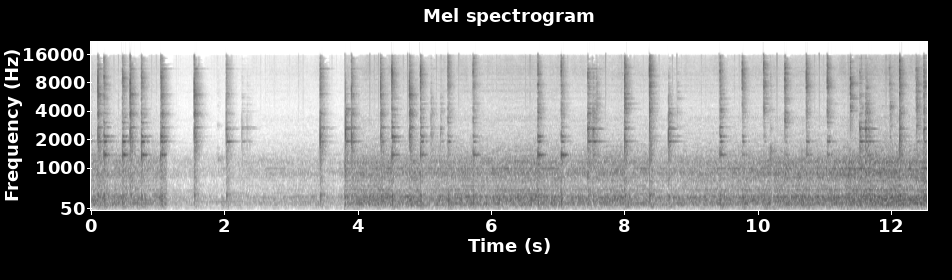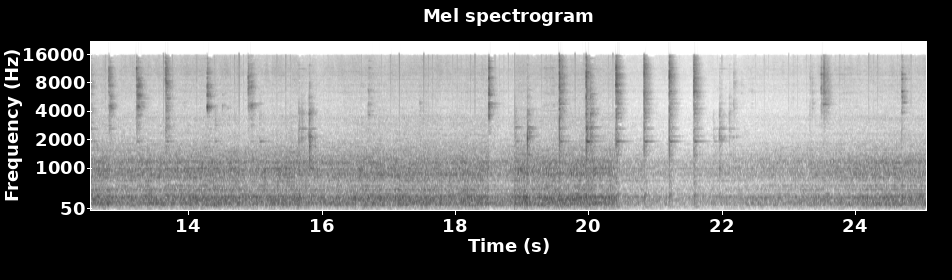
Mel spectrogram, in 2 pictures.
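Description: Hand hammer striking red-hot steel on an anvil, irregular runs of ringing blows as the knife's handle is curled into a scroll. The blows sit over a steady rushing hum from the gas forge, which drops away briefly twice.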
